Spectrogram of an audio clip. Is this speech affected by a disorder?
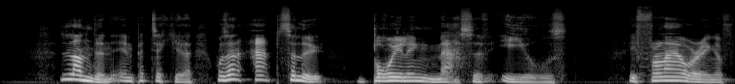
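No.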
